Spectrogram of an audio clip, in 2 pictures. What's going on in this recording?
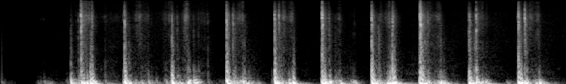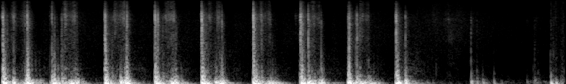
pasos plástico
dar pasos en un plastico con pies descalzos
